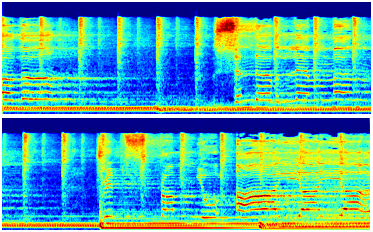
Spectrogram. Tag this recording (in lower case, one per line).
music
